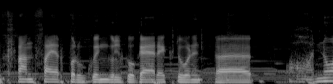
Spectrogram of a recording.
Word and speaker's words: Llanfair: but it starts with Llanfair. It's very long, or Llanfair as well, as how actual Welsh people pronounce it, but I'm not from fucking Wales, so I can get away with it.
